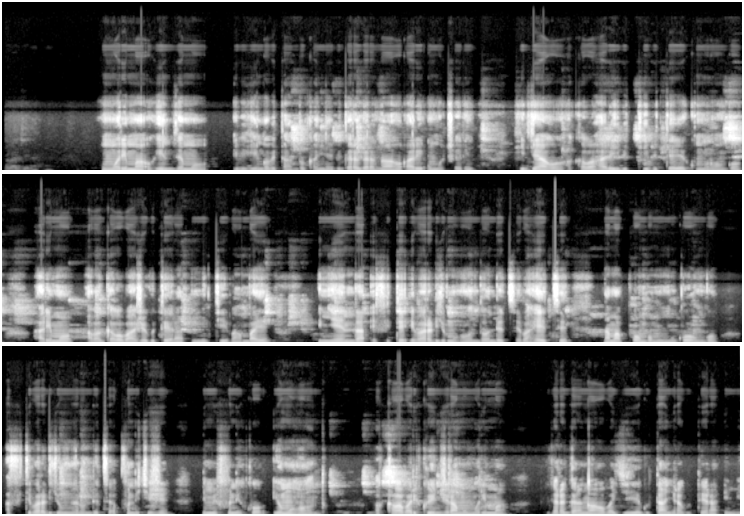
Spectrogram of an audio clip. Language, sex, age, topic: Kinyarwanda, male, 18-24, agriculture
